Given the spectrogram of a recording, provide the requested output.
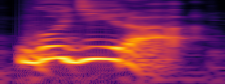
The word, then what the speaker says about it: Gojira: dengan l sama seperti Godzilla yang sebenarnya disebut gojira tapi karena film Kaijo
